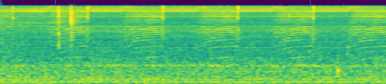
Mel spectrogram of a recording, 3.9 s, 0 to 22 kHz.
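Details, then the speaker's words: Fluke PM6680B frequency counter's flyback switching power supply, completely unloaded, before repair: faint high whine with irregular ticks as regulation keeps dropping and recovering; suspected, later confirmed, bad precision reference IC, replaced. "you hear that it's it's continues to lock and unlock from the loop and look at the voltage I have no load on it now it's completely unloaded and it still does that so that's why I'm suspecting that perhaps and there's an issue with that reference"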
